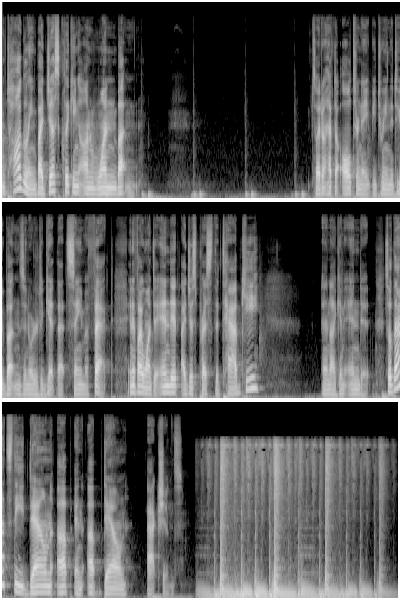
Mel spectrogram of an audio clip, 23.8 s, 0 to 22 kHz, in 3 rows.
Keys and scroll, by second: 12.5 Tab, 14.6 space.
